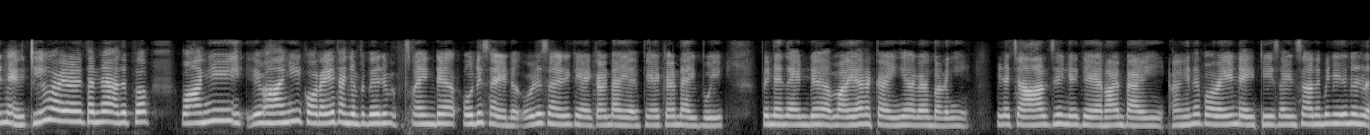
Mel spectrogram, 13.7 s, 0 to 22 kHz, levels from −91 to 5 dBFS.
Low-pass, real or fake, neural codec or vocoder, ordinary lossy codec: 7.2 kHz; fake; codec, 16 kHz, 1 kbps, FreqCodec, larger model; AAC, 48 kbps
